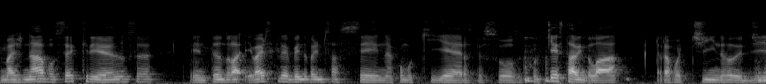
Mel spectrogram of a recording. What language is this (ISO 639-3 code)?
por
